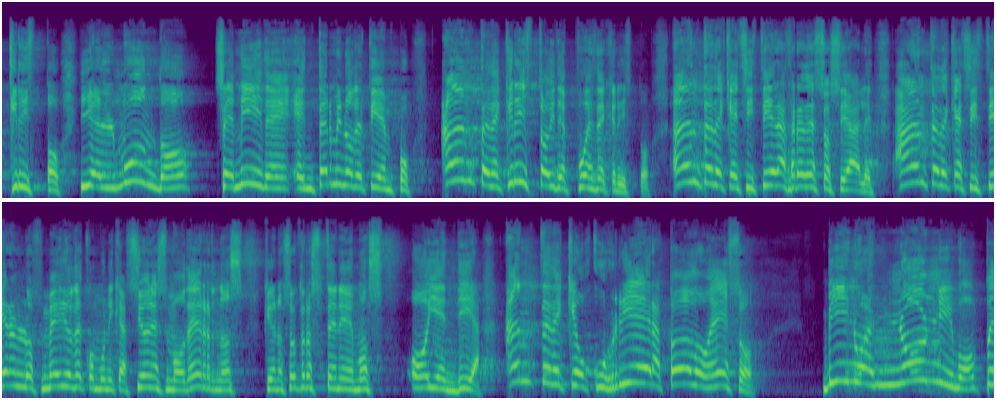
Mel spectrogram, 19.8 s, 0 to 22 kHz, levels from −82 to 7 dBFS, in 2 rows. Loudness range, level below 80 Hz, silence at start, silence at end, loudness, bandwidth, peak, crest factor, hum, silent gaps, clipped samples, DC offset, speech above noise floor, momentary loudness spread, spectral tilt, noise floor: 1 LU; -62 dBFS; 0 s; 0 s; -14 LUFS; 15.5 kHz; 0 dBFS; 14 dB; none; none; under 0.1%; under 0.1%; 39 dB; 5 LU; -3 dB/octave; -53 dBFS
